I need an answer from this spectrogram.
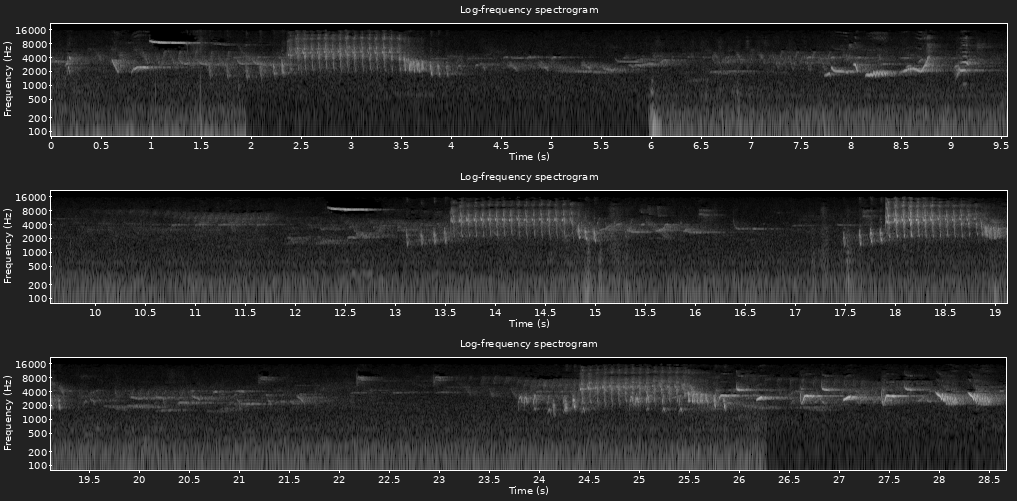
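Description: Birds chirping and singing, with high trilling phrases that come in bursts every few seconds.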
